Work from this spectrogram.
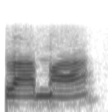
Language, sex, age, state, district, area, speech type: Bodo, male, 60+, Assam, Chirang, rural, conversation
